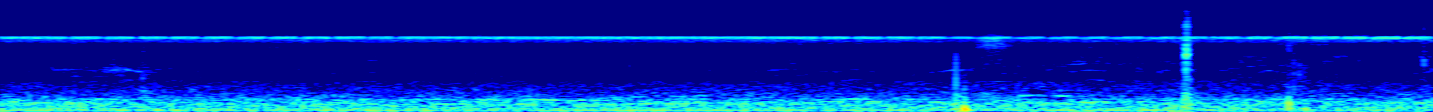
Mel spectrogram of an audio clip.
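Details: White cricket trilling in one steady, high, ringing tone, broken by a couple of sharp clicks near the end over faint hiss.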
